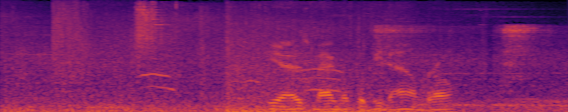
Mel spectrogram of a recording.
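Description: A huge beast growls and roars.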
